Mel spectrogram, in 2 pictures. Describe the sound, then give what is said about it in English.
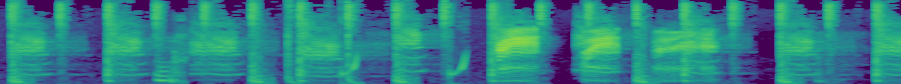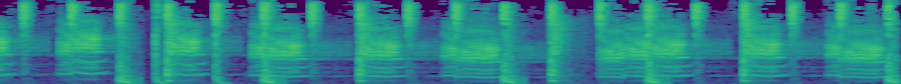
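Many loud duck quacks in a tight, regular rhythm, nasal and raspy, repeating in short bursts over about thirteen seconds with brief silences between them. “I love all the quacking in it.”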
